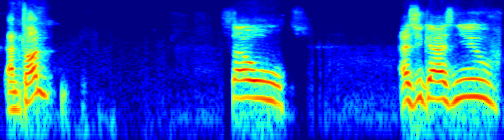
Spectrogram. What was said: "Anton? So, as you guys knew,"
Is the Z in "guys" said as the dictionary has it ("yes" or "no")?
yes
